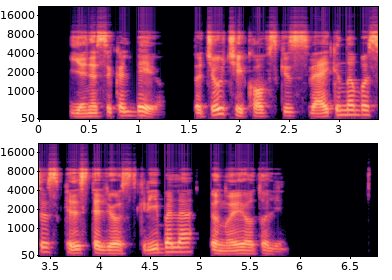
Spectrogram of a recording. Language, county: Lithuanian, Kaunas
